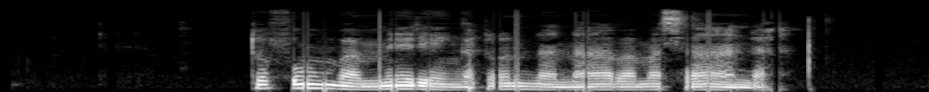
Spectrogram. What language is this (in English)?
Ganda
